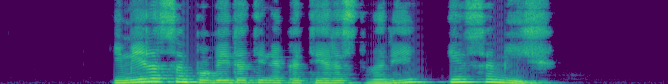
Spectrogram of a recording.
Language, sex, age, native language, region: Slovenian, female, 50-59, Slovenian, Central Slovenia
